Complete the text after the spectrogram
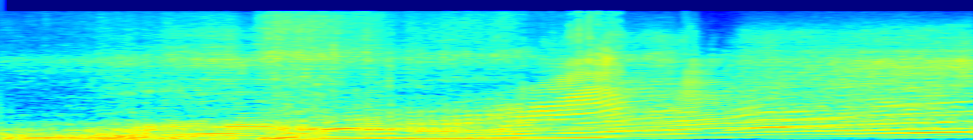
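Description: A car engine revs up, rising in pitch.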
